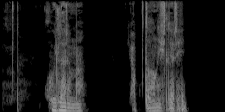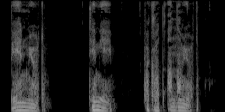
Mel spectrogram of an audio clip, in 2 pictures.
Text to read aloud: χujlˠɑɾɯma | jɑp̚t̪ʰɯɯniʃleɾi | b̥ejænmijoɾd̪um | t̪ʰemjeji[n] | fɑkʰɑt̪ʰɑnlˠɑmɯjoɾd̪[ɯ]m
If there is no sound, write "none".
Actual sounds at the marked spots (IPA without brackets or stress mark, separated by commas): m, u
